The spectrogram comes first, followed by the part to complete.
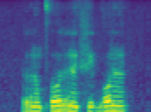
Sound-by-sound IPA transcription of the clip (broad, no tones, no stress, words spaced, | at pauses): rõpʼorœ̃ fʲɐboɾə̃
